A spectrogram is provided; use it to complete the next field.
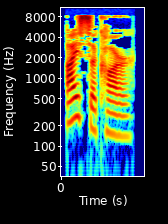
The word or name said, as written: issachar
